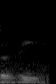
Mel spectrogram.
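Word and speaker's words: af: Mostly F is going to be pronounced as a V.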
